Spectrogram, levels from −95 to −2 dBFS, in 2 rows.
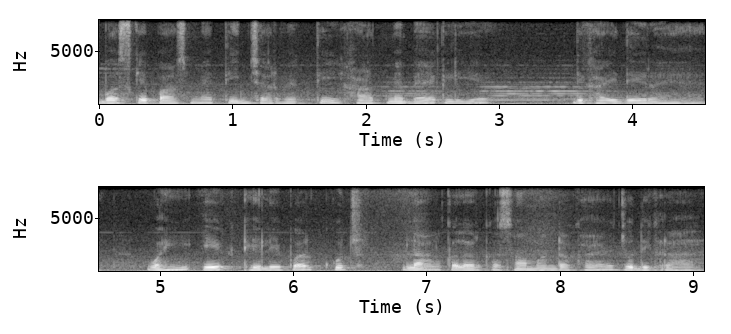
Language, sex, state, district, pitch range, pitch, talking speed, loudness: Hindi, male, Chhattisgarh, Korba, 120-145 Hz, 130 Hz, 190 wpm, -20 LUFS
